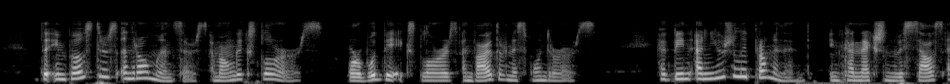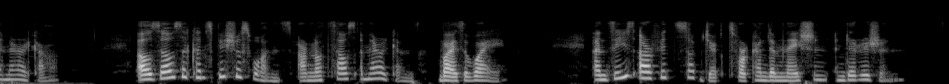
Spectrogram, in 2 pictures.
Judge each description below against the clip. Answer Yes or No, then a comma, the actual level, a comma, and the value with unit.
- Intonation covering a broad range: Yes, wide, 6.7 semitones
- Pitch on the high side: Yes, high, 210 Hz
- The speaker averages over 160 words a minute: No, slow, 135 wpm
